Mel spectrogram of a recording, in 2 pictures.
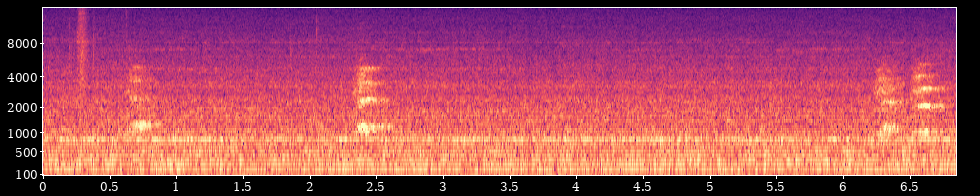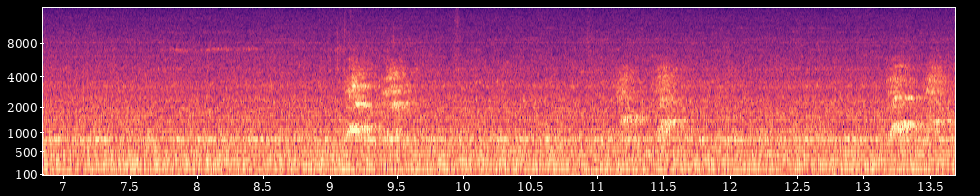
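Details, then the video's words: Five young blenheim Cavalier King Charles Spaniel puppies in an indoor puppy pen give sparse, sharp little yips every few seconds during play, over a steady droning household hum. "Cavalier Puppies Livestream: Playing, Barking, and Learning"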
